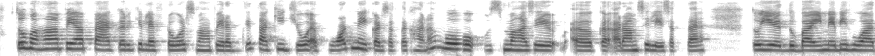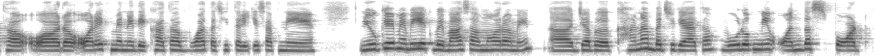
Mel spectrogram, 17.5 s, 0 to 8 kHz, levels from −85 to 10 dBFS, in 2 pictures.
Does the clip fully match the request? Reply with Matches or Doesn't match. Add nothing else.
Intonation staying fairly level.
Matches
